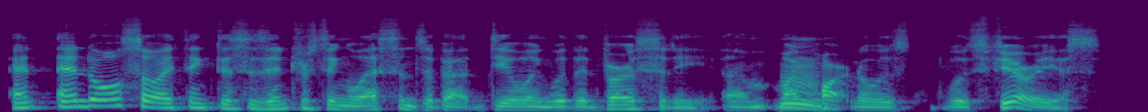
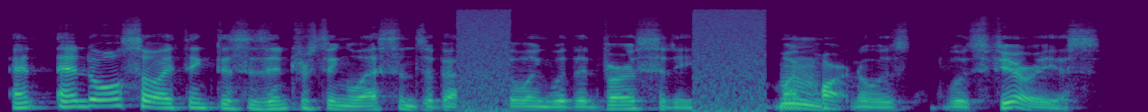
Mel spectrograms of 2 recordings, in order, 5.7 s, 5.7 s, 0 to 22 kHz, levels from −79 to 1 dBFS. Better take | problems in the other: first | audio cutting out; filled with static; at 2.5 s and at 3.5 s

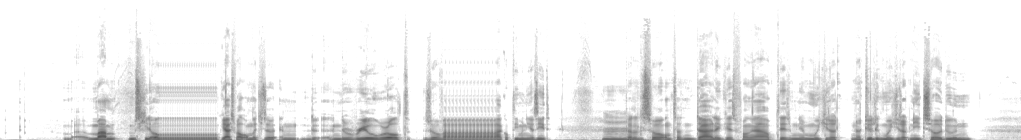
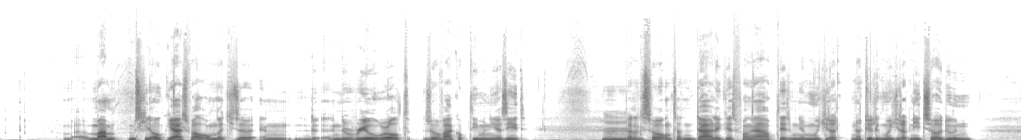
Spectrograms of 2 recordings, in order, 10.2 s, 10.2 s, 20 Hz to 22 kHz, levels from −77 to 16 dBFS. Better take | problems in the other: second | audio freezing; at 1.5 s for 0.5 s and at 4.5 s for 0.5 s

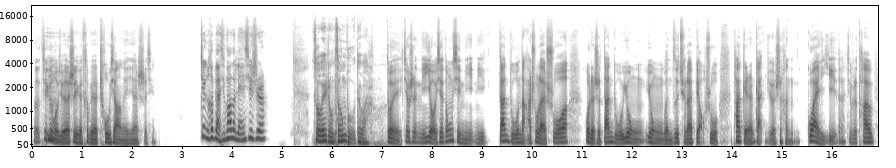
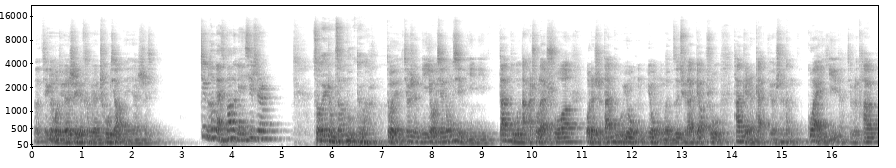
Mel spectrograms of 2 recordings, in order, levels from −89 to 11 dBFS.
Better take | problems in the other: first | off-mic speech; far // room echo; noticeable; dies away in 0.6 s

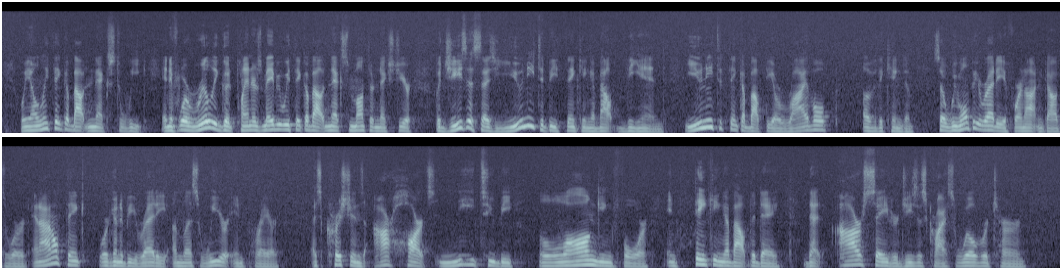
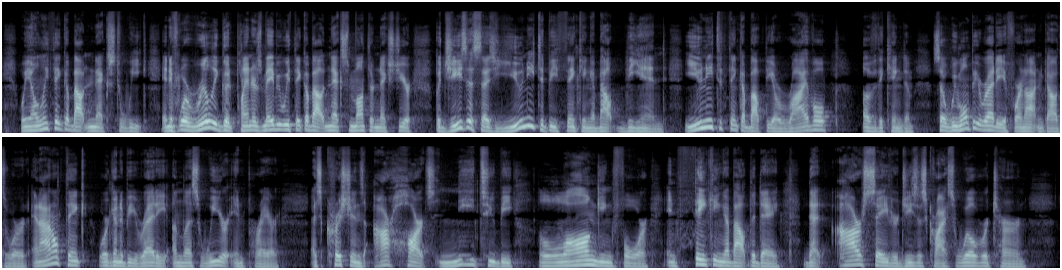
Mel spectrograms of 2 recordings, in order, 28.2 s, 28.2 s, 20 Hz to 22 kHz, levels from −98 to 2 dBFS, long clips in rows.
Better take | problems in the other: second | hiss; noticeable; throughout; 15 dB below the speech

